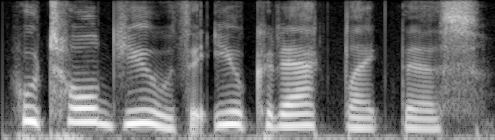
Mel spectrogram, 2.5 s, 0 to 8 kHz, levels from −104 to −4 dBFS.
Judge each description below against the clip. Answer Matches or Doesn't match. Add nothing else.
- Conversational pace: Doesn't match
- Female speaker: Matches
